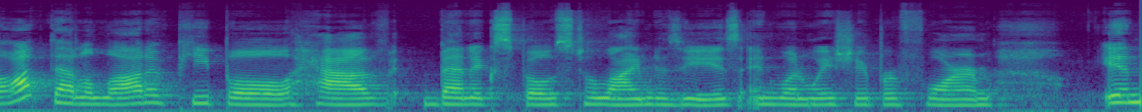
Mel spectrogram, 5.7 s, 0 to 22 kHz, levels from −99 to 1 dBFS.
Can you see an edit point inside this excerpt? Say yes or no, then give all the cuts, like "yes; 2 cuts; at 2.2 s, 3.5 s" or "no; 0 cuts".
no; 0 cuts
